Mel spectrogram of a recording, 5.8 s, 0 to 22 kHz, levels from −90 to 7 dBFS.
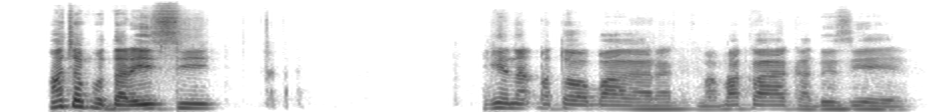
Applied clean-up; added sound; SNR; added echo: neural mask model DeepFilterNet 3.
